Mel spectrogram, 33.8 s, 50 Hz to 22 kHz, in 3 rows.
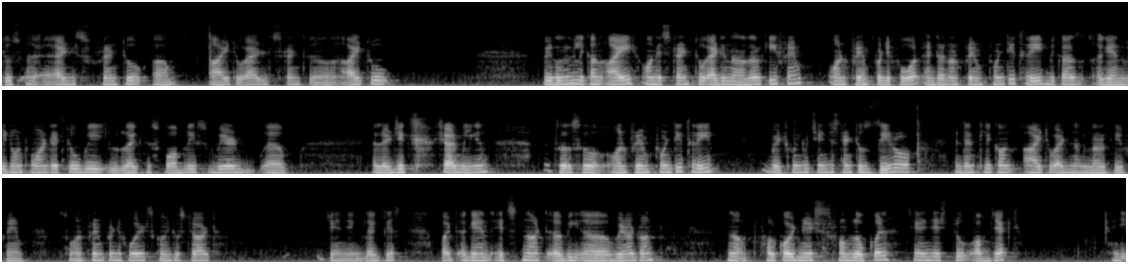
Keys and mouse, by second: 9.5 click, 11.9-18.1 drag, 19.4-20.5 drag, 23.2-29.3 drag, 30.9-32.4 drag.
